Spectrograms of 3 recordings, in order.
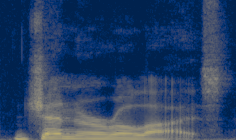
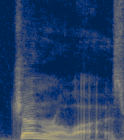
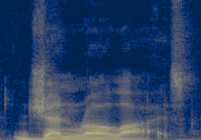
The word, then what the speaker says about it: generalize: comes to gen Z for pronunciation there are four syllables the stress is on that first syllable generalize generalize one one thing I'll say is that you may hear people say the word without that schwas sound and that schwas sound will alide and it's going to sound more like it has three syllables generalize generalize keep that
